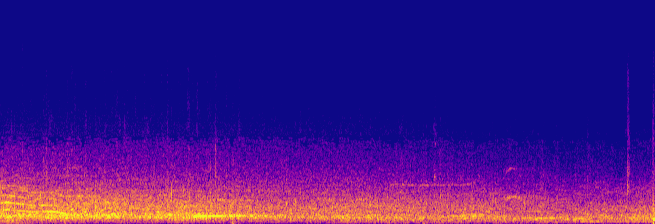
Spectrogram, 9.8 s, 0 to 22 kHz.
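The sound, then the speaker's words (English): A large basketball arena crowd gives an ovation as Pascal Siakam leaves the game with Atlanta trailing 124-95, applauding and cheering in a steady, dense wash of clapping that holds at an even loudness for the whole stretch, with a few faint squeaks and thuds underneath. “Front court, Atlanta trailing 124-95, and Kaminsky is fouled by Champagne, so Hernan Gomez can get in the game, and Siakam will leave to an ovation.”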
